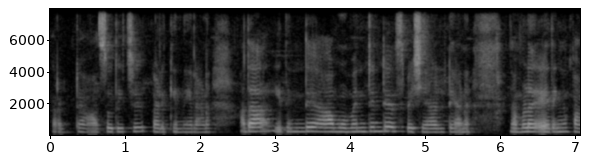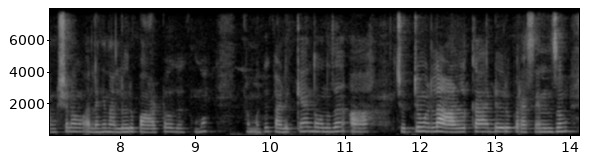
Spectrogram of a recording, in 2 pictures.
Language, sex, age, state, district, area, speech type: Malayalam, female, 18-30, Kerala, Wayanad, rural, spontaneous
